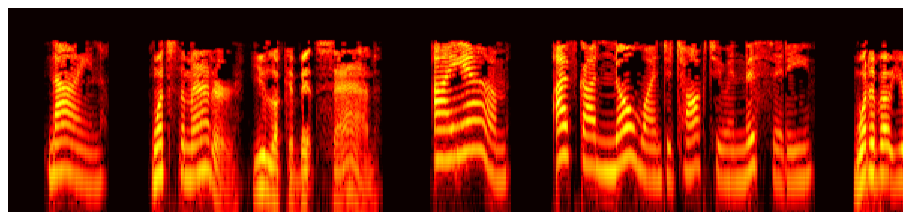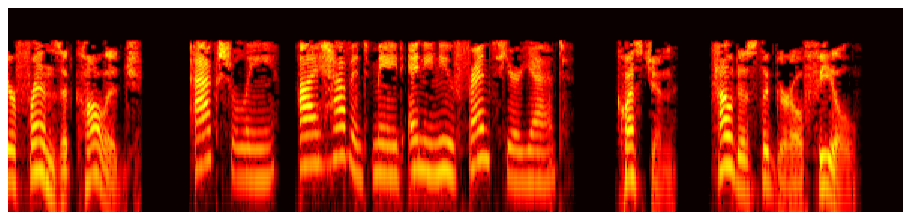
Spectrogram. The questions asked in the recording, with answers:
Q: Question, how does the girl feel?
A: She feels lonely.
